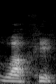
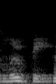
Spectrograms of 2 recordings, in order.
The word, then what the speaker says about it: Luffy: And it is not Luffy, for the love of God, it's Luffy. – Luffy, okay, sorry.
